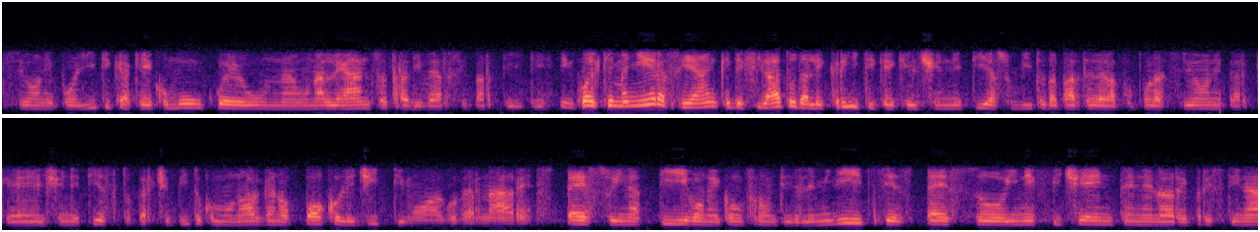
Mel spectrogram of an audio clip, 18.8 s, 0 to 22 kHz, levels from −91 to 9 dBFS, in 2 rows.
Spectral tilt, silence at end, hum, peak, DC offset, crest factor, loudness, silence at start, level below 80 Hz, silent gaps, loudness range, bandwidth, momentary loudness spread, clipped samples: -5 dB/octave; 0 s; none; -2 dBFS; under 0.1%; 22 dB; -24 LUFS; 0 s; -80 dBFS; none; 7 LU; 4.5 kHz; 13 LU; under 0.1%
